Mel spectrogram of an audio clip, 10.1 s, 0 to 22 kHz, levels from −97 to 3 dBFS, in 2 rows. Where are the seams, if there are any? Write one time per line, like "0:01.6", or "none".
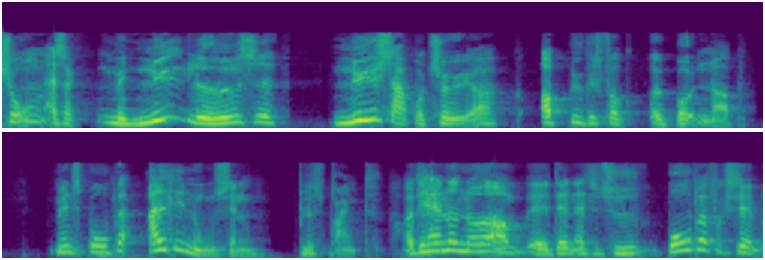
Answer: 0:07.6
